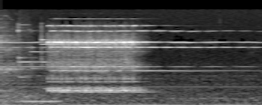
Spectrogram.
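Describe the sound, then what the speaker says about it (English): A phone chimes with a bright electronic ringing notification tone, a short burst of layered steady tones that fades after about a second and a half, heard alone at close range. "My fault you hear like notifications."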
